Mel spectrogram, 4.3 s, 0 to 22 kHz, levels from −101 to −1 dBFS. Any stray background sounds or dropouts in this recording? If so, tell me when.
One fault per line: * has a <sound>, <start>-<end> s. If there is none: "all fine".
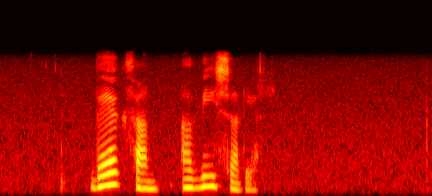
all fine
